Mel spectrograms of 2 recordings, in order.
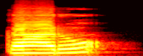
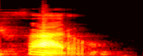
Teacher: dos fonemas esto nosotros entendemos que es un par mínimo pero la diferencia se está dando entre este fonema k k es oclusivo en cambio la f es un fricativo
